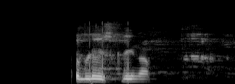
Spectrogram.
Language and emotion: Russian, neutral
